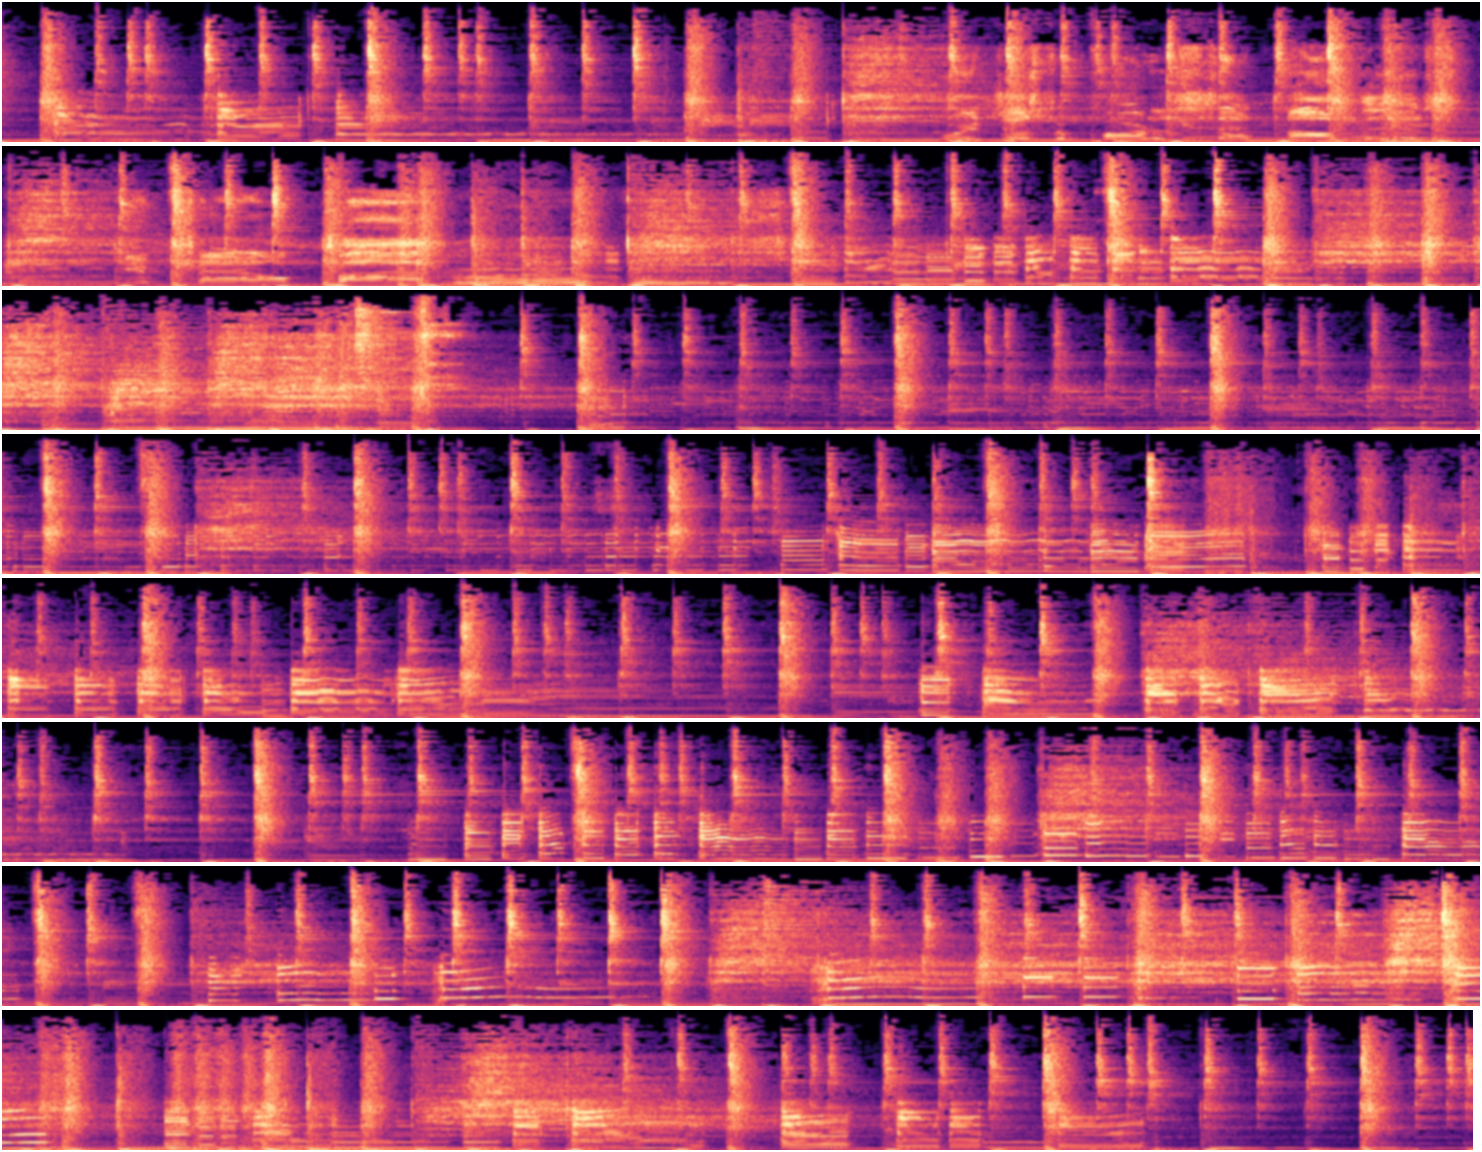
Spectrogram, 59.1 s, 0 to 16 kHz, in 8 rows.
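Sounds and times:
bass guitar: 0.0s - 59.0s
drum kit: 0.0s - 59.0s
lead electric guitar: 0.0s - 59.0s
rhythm guitar: 0.0s - 59.0s.

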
